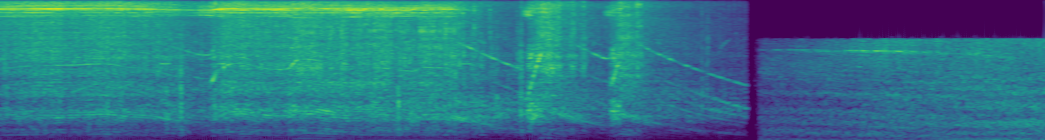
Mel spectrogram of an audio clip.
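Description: Radio-controlled model Spitfire's engine and propeller running as it taxis on grass, its pitch falling over the last couple of seconds as the revs drop. About three-quarters of the way in it cuts off abruptly to a duller, low outro sound effect.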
